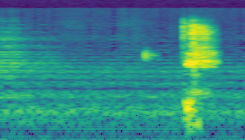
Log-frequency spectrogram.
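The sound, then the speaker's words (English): A single short throat clear, a quick rough burst of breath against quiet background hiss, with no talking around it. “All right, well, I think I need a room to provide I like clear my throat.”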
